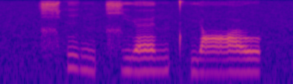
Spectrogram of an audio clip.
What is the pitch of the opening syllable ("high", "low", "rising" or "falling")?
falling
